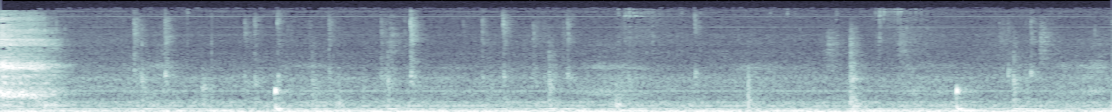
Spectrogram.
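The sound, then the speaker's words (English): Soft, irregular clicks of someone typing on a computer keyboard, scattered taps over a low steady hum, fairly quiet, with no talking. “I am typing.”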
